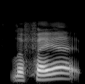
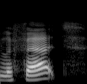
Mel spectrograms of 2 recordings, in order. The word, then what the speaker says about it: Lafayette: the South, and like there's a city called Lafayette. Well, we say Lafayette, but it was named after a General Lafayette, right?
